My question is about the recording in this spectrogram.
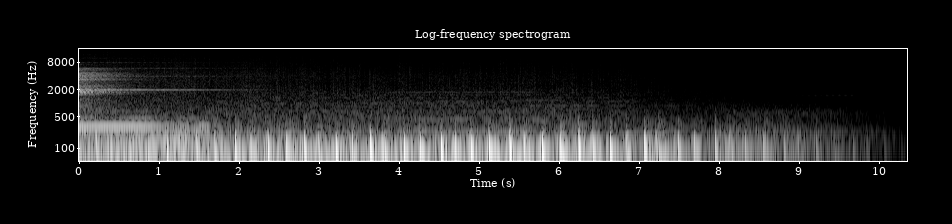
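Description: Closing soundtrack: a low, rapid throbbing pulse with a hum beneath it. Sustained tones and a high shimmer from the music die away in the first second or two, and the pulse then fades steadily to silence by the end.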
